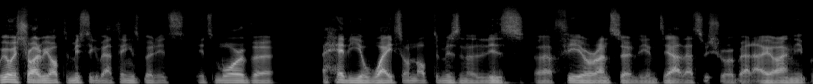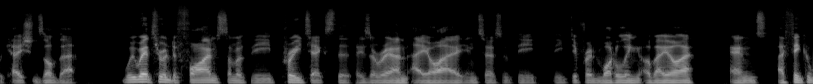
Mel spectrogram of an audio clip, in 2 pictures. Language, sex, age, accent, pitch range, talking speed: English, male, 30-49, Australian, 80-95 Hz, 235 wpm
